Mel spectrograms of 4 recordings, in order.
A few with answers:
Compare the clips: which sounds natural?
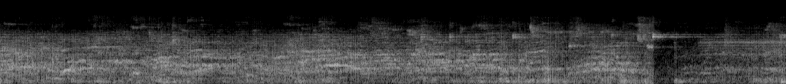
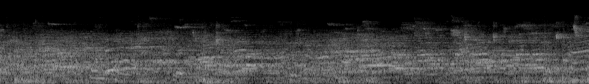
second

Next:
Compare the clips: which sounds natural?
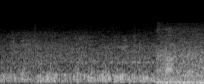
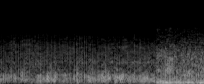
first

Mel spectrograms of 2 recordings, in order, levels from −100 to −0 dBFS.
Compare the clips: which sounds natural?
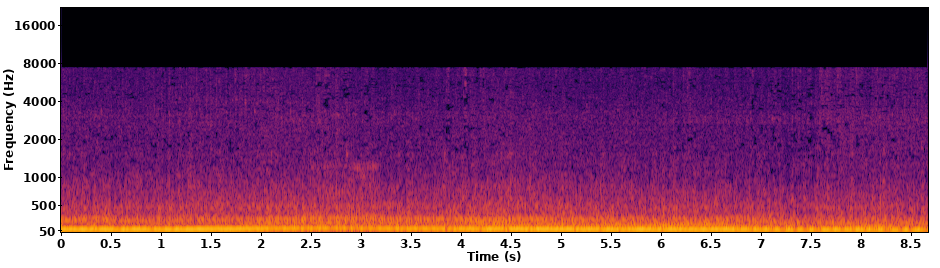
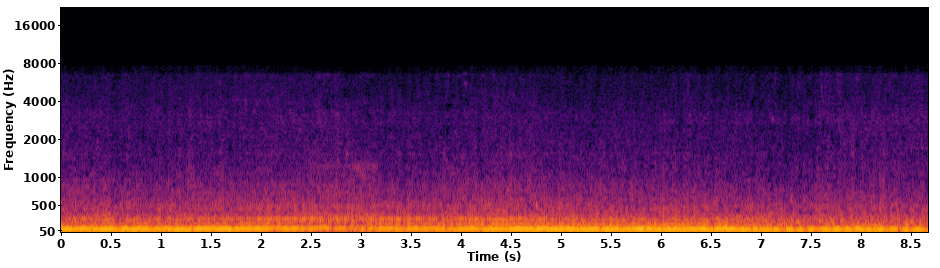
first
